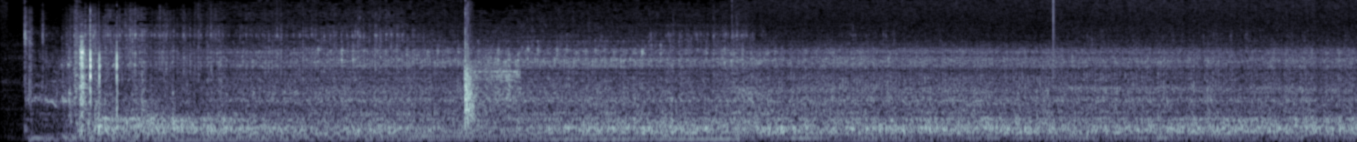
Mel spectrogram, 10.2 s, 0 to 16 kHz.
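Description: The Zenith STOL CH 701's 100-hp Rotax 912ULS engine starting: it catches within the first second and settles into a steady idle, the propeller turning. A short sharp tick is heard about three and a half seconds in.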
